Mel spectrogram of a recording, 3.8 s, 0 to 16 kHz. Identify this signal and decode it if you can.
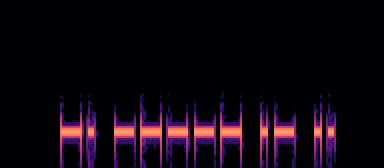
Morse code, heard as a keyed tone, about 20 wpm, 700 Hz. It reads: N0AI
